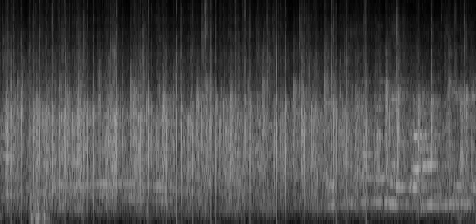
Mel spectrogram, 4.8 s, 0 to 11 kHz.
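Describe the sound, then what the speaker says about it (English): Audience applause at a school family fun night, steady dense clapping from a large crowd filling the room throughout, loud and continuous. "I would also like to give one more round of applause for the 3 young people"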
